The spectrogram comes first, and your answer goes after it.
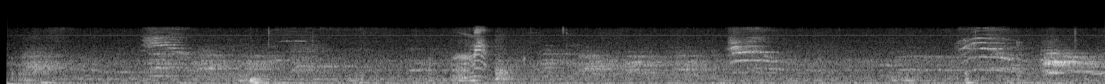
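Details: Domestic Shorthair cat up for adoption, recorded 23 May 2012: several drawn-out meows spaced a few seconds apart over steady background hum and room noise.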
